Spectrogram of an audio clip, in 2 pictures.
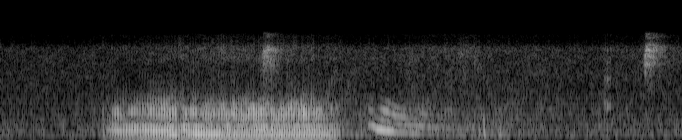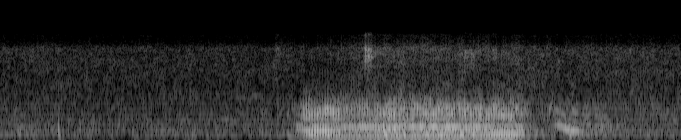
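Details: Napping dog snoring heavily: two long buzzy harmonic snores about four seconds apart, each followed by a brief falling snort, with low background hiss between.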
